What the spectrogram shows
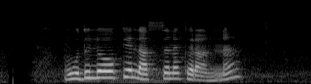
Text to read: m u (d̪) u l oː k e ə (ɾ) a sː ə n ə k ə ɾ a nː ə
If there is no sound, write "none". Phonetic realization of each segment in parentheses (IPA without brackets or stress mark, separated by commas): d̪, l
